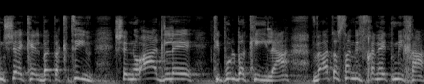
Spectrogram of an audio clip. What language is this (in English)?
Hebrew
